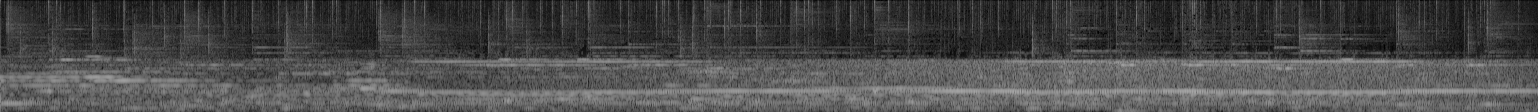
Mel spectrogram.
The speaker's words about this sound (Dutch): En alles wat bovenaan in het beeld zit, heeft een hoge toon. Hoe lager in het beeld het komt, krijg je een lagere toon. En dat allemaal samen, als je over dat landschap heen loopt, hoor je dus een heel variërend geluid.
